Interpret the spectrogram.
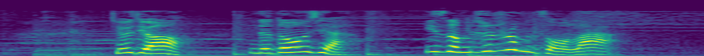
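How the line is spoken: Called out. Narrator (Chinese): 妙姐喊道

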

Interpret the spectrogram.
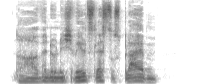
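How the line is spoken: Vagabond's growl. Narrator (German): knurrte der Vagabund

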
